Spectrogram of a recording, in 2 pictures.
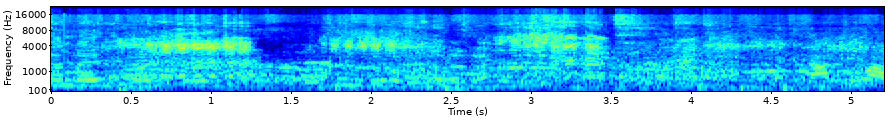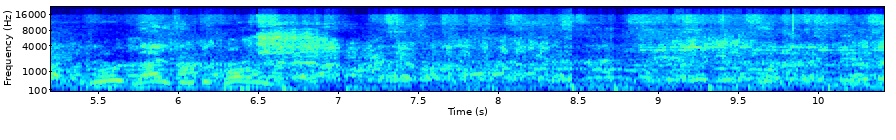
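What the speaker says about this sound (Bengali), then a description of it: "রয়েছে ভেড়া" Sheep or goats bleating at a crowded livestock market in Lauhati, Tangail, Bangladesh, repeated wavering calls up close amid loud crowd chatter and people talking.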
